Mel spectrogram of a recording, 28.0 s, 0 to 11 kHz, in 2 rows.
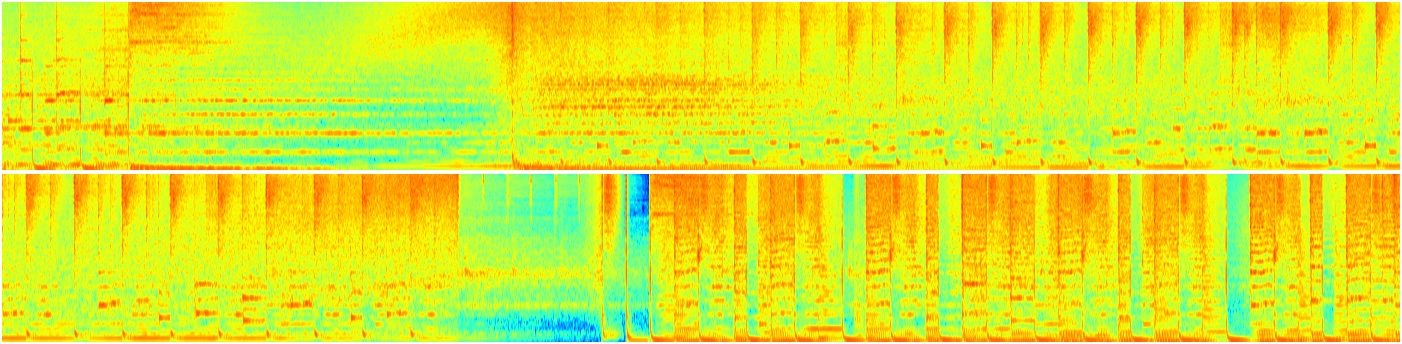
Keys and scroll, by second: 8.5 ctrl+z, 25.1 ctrl+j.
